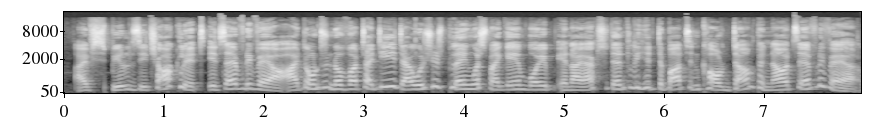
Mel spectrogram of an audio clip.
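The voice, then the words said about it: Put-on comic accent. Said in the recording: “what accent am I doing? ... that accent was fantastic”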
